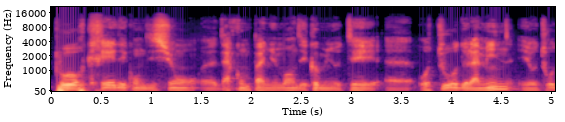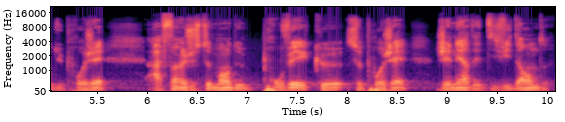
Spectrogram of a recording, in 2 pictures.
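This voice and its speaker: A middle-aged man answering interview questions in a formal, measured way, often pausing on fillers. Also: a bass voice, a little mellow. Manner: measured, hesitant with frequent fillers. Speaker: interviewee, mining executive.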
